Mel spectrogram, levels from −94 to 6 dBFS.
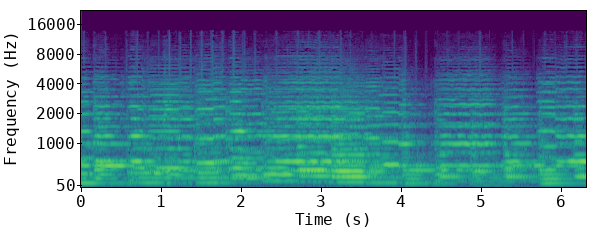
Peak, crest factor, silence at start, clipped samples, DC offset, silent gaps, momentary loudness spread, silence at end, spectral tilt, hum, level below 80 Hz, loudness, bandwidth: -6 dBFS; 16 dB; 0 s; under 0.1%; under 0.1%; none; 8 LU; 0 s; -6 dB/octave; none; -58 dBFS; -21 LUFS; 12.5 kHz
